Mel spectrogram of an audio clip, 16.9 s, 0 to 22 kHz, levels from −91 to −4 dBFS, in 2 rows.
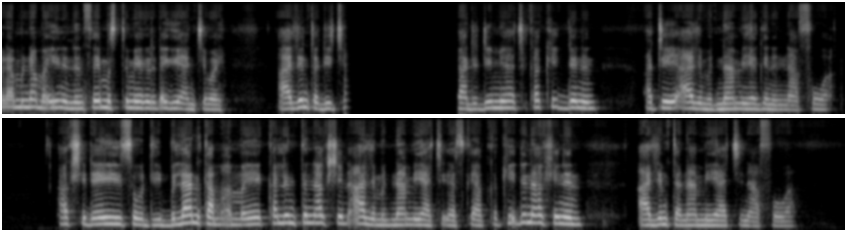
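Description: At 3.43 s, right after "dləmta dii ci", the speech stops short. The last sound smears on briefly as a fading buzz. Then near-silence holds for about 1.07 s. Speech returns at 4.59 s, but roughly 1.14 s of it is simply gone, with no catch-up. This is likely a long network dropout. The audio stopped arriving, the receiver stretched the final sound to cover the gap, and the stretch quickly gave way to silence.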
